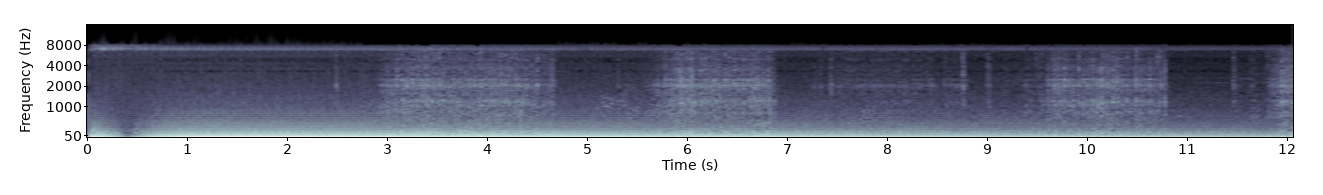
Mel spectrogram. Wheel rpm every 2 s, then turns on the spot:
0, 20, 20, 20, 10, 20.
2-6 10-12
